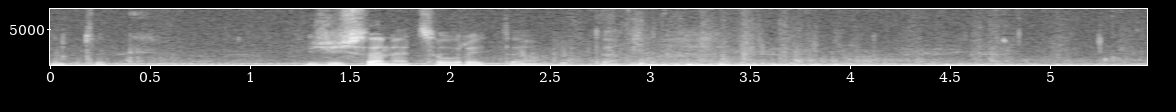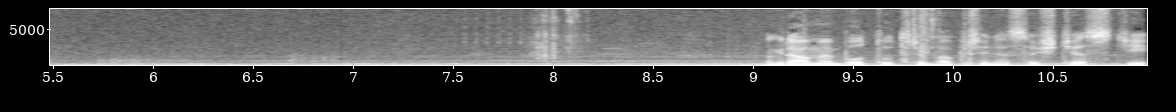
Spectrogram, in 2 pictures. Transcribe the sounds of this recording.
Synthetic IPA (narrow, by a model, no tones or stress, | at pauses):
nt̪ak | jɛʒɪʃsɛnɛt͡sowɾɛjt̪ɛapuct̪ɛ | paɡdaːmɛbot̪ut̪r̥ɛbapr̝̥ɪnɛsɛʃcɛsciː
